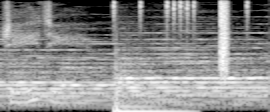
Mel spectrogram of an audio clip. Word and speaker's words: Jgvfui: It's pronounced JJ.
